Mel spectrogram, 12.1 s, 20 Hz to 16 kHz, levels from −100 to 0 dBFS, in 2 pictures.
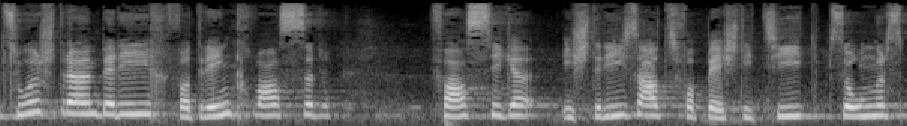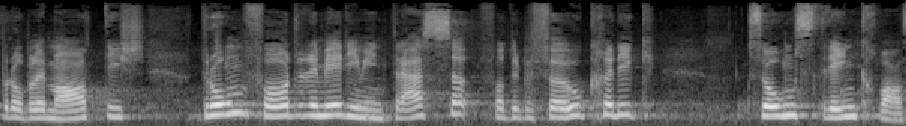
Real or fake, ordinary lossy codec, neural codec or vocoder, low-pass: fake; MP3, 64 kbps; vocoder, 44.1 kHz, 128 mel bands every 512 samples, BigVGAN v2; 14.4 kHz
